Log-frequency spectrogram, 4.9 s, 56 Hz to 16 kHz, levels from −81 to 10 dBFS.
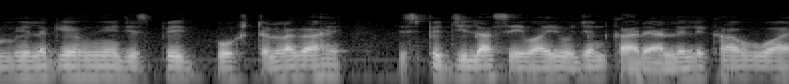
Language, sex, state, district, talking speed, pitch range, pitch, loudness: Hindi, male, Uttar Pradesh, Lalitpur, 170 wpm, 90-95 Hz, 95 Hz, -18 LUFS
